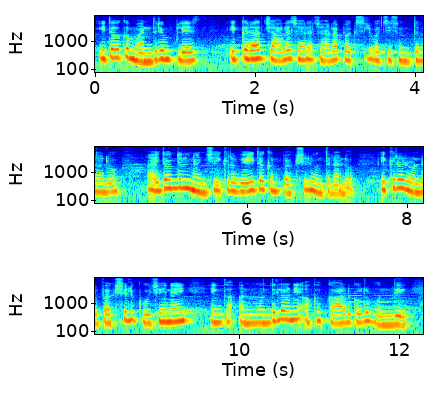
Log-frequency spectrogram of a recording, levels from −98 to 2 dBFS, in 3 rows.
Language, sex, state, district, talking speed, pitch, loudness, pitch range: Telugu, female, Andhra Pradesh, Srikakulam, 145 wpm, 215 Hz, -24 LUFS, 195-235 Hz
